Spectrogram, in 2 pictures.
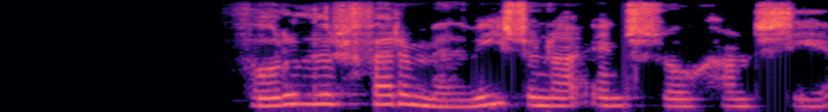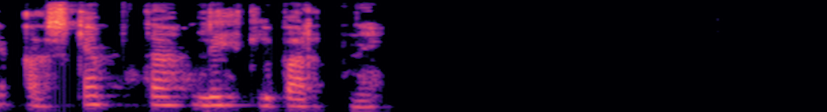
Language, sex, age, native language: Icelandic, female, 20-29, Icelandic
